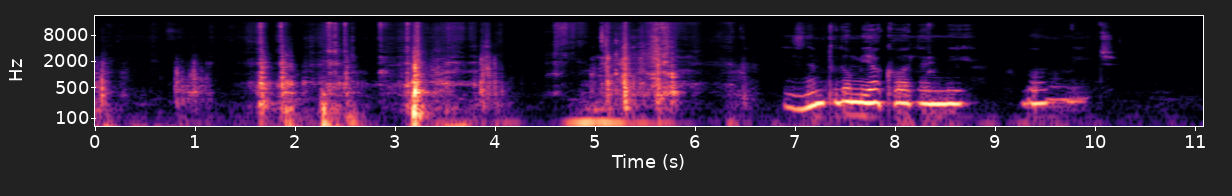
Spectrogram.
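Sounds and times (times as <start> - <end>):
plastic items rustling in cardboard box: 0.0 - 6.6.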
